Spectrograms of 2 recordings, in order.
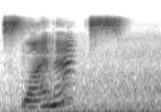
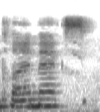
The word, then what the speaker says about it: climax: I nearly said slimeax as if the C in climax was a soft C.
